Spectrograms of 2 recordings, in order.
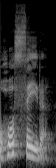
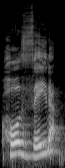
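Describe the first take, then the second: First: "roceira" with a hissed S in place of Z; S sound. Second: Said in the usual way. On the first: Shown as a demonstration. Teacher offering the wrong option, "roceira" with voiceless S. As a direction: say "roceira" as ro-SSEI-ra. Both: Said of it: "quero som de Z".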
